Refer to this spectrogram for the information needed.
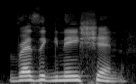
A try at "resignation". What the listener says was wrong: You said resignation. And I said there's a G in that word, resignation.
